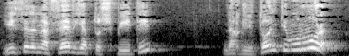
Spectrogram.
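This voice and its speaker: A man preaching a sermon, with a husky voice and a playful, animated manner, acting out the characters. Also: high voice.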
